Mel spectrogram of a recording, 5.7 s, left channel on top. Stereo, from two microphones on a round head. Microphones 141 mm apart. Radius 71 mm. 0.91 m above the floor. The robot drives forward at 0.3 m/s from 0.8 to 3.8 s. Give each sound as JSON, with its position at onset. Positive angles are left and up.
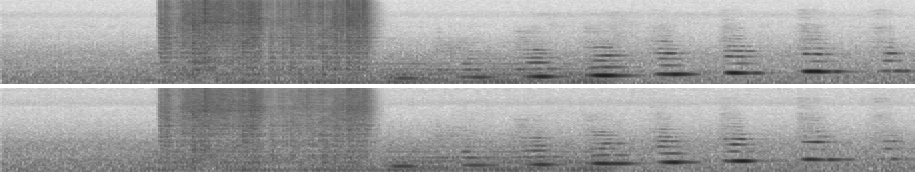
{"t": 1.0, "sound": "frying", "side_deg": 10, "distance_m": 0.9}
{"t": 2.4, "sound": "a flute", "side_deg": -45, "distance_m": 1.2}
